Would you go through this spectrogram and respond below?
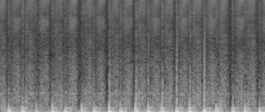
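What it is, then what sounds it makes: Faux fur microphone windscreen being scratched. Long nails rapidly scratch a grey and black synthetic-fur microphone windscreen in about eighteen quick, slightly uneven strokes. Each stroke lands as a soft, muffled, low thump-like rustle, with almost all of the sound deep in the bass and nothing bright on top.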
